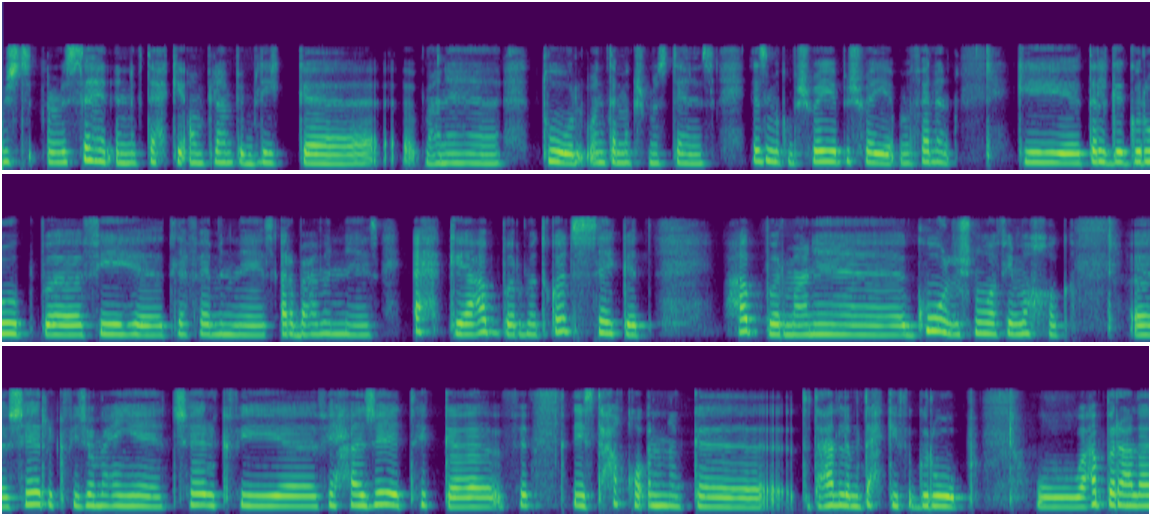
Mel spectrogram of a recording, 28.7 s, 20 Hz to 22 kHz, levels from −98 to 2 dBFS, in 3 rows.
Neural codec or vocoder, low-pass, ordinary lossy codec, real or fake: none; 7.2 kHz; none; real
